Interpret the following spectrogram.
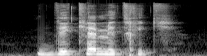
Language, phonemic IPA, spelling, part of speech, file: French, /de.ka.me.tʁik/, décamétrique, adjective, LL-Q150 (fra)-décamétrique.wav
- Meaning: decametric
